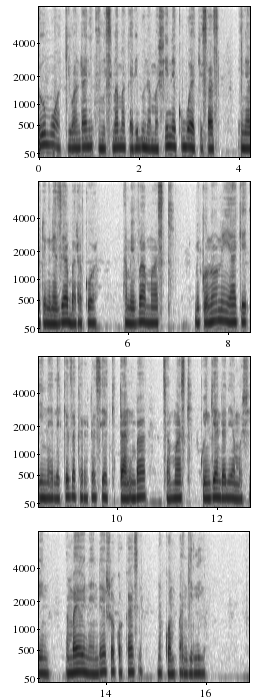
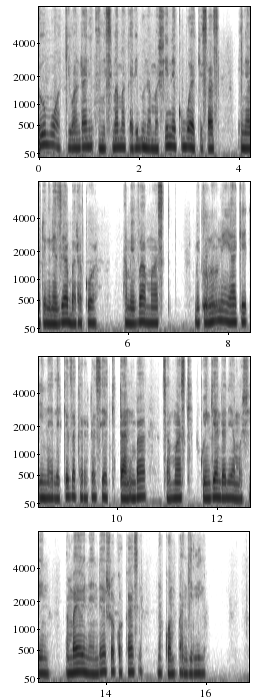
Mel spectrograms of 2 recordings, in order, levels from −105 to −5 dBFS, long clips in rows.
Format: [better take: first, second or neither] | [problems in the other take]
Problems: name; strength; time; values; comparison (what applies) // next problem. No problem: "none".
first | noise reduction (neural diffusion model UNIVERSE++)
